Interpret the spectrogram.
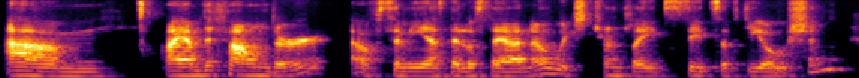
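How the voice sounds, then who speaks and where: A young man with a Guatemalan Spanish accent and a fry-edged voice talks through a presentation at a middle pitch. He sounds friendly and earnest, and he fills his speech with ums and restarts. The video call audio has a noticeable room echo. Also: normal speed, a bit bright. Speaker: conservation organization founder. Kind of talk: online presentation talk.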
